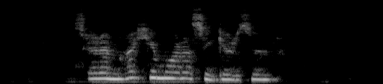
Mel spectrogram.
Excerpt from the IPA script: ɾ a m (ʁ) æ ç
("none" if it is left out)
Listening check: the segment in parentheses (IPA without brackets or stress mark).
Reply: ʁ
